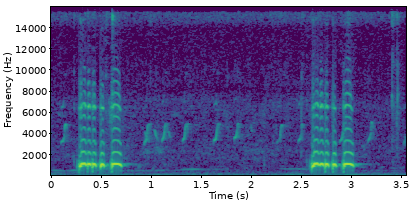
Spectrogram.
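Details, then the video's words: Two phrases of rippling, mellow cooing from a local Indonesian zebra dove known for loud, frequent song; each phrase packs about five quick notes, the last slightly drawn out. "Perkutut lokal gacor suara besar yang sering di cari"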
